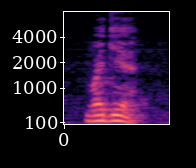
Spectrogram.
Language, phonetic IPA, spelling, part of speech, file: Russian, [vɐˈdʲe], воде, noun, LL-Q7737 (rus)-воде.wav
- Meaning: dative/prepositional singular of вода́ (vodá)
